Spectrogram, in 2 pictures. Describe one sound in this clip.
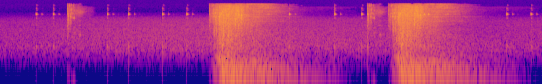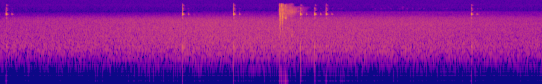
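Soft electronic menu ticks click repeatedly.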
